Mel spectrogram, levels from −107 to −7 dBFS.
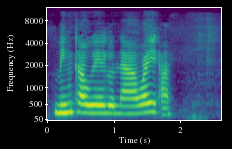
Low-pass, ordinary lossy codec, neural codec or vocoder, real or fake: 10.8 kHz; MP3, 64 kbps; codec, 44.1 kHz, 1.7 kbps, Pupu-Codec; fake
